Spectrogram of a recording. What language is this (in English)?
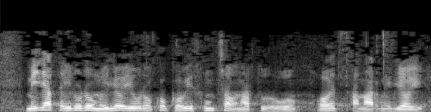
Basque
